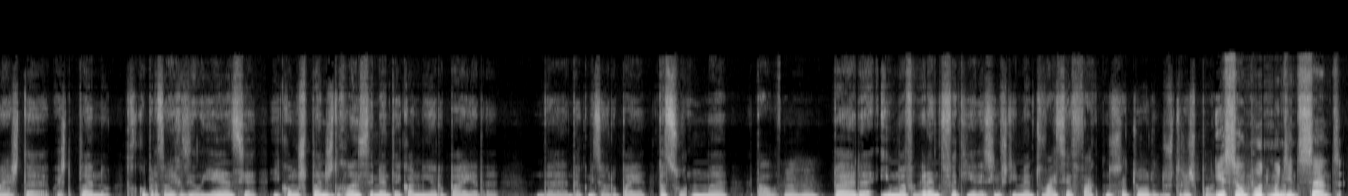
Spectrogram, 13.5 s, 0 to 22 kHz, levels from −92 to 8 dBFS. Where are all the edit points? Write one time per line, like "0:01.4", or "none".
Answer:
0:01.2
0:02.6
0:03.4
0:04.8
0:06.5
0:06.8
0:07.8
0:08.7
0:11.6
